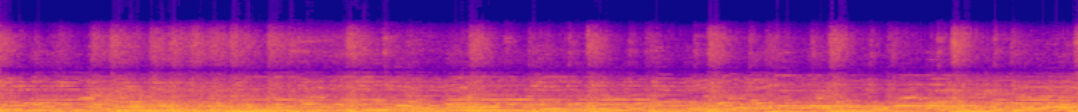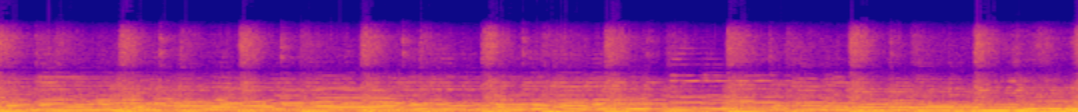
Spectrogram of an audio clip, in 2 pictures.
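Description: A live rockabilly band playing loud: electric guitars over bass and a steady drum beat.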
